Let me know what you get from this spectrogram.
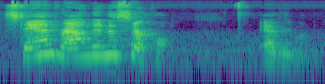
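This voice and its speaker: Woman as a high, bossy young piglet. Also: very animated, moderate pace, sharp tone, distant mic, a little hiss or hum, exaggerated voice. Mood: bossy squabbling. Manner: short bickering exclamations. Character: squabbling, bossy young piglets, cheeky children.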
